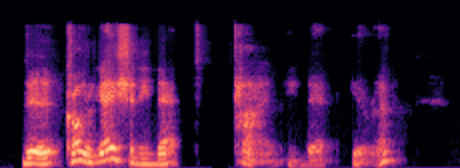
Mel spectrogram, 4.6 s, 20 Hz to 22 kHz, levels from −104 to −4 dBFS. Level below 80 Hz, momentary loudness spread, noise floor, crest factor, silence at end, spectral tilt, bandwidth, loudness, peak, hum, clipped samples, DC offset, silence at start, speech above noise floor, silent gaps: -70 dBFS; 19 LU; -71 dBFS; 16 dB; 0.7 s; -5 dB/octave; 12.5 kHz; -21 LUFS; -6 dBFS; none; under 0.1%; under 0.1%; 0.2 s; 49 dB; 2.11-2.28 s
